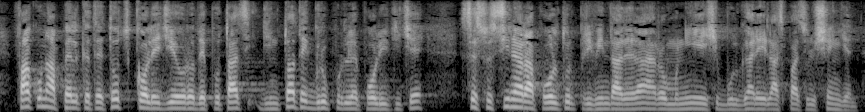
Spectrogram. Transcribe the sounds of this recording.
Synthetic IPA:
fakunape̞lkət̪ɾe̞t̪o̞t̪sʲko̞le̞d͡ʒije̞uɾo̞d̪e̞put̪at̪sʲd̪int̪oat̪e̞ɡɾupuɾile̞po̞lit̪it͡ʃe̞ | səsust̪sinəɾapo̞rt̪urʲpɾivind̪ad̪e̞ɾaɾʲaɾo̞mɨnije̞jʃibulɡaɾijejlaspat̪sjulʃe̞ŋɡʲe̞n

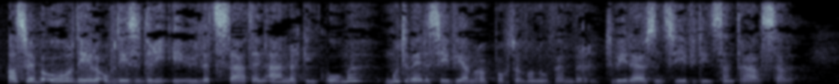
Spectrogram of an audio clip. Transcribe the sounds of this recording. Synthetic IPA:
ʔɑlˠsʋɛjbəʔoːrdeːlənʔɔfdeːzədriʔeːylɪtstaːtənɪnaːnmɛrkɪŋkoːmənmutənʋɛjdəseːveɛmrɑpɔrtənvɑnːoːvɛmbərtʋeːdœɥzəntseːvəntinsɛntraːlˠstɛlə̰n

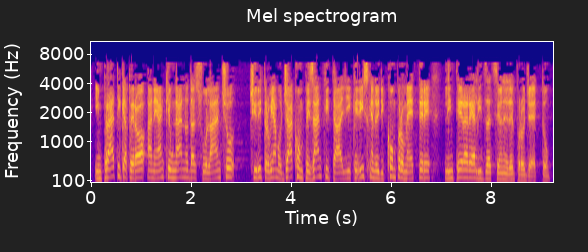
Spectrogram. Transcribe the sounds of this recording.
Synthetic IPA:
impɾaːt̪ikapeɾɔʔanːeaŋkeunanːod̪alsuːolant͡ʃo | t͡ʃiɾit̪ɾovjaːmod͡ʒakːompezant̪it̪aʎːikerisk̟janod̪ikompɾomɛt̪ːeɾelint̪ɛːɾaɾealid̪zːat̪sːjoːned̪elpɾod͡ʒɛt̪ːo

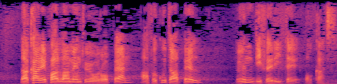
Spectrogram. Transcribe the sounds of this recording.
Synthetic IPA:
lakaɾe̞parlame̞nt̪ule̞uɾo̞peana̰fəkut̪ape̞l | ɨnd̪ife̞ɾit̪e̞o̞kazij

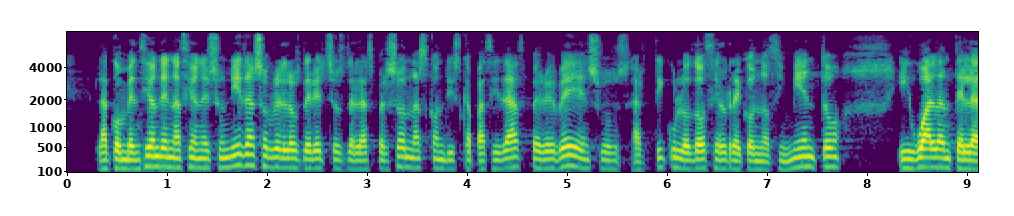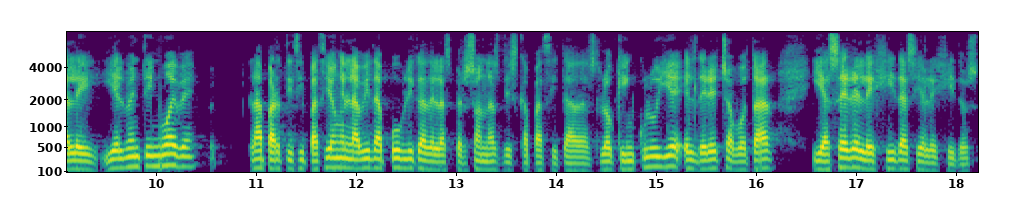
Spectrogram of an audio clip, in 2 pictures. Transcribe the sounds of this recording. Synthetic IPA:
lako̞mbẽ̞n̟θjo̞nd̪e̞naθjo̞ne̞sunið̞asːo̞β̞ɾelo̞zðe̞ɾe̞t͡ʃo̞zðe̞laspe̞ɾso̞nasko̞nd̪iskapaθiðaðpɾeβ̞eːnsua̰ɾt̪ikuloðo̞θeːlre̞ko̞no̞θimjẽ̞nt̪o̞iɣwalant̪e̞lale̞jḭe̞lβe̞nt̪inwe̞β̞e̞ | lapaɾt̪iθipaθjo̞ŋe̞nlaβ̞iðapuβlikað̞e̞laspe̞ɾso̞nazðiskapaθit̪að̞azlo̞keiŋkluʝe̞ʔeld̪e̞ɾe̞t͡ʃoaβ̞o̞t̪aɾiase̞ɾe̞le̞xiðasie̞le̞xiðo̞s

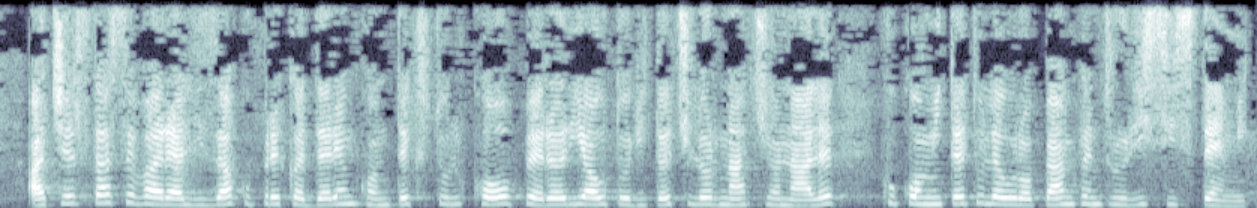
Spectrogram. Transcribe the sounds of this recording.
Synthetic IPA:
at͡ʃe̞st̪ase̞vaɾe̞alizakupɾe̞kəd̪e̞ɾe̞ɨŋko̞nt̪e̞kst̪ulko̞ːpe̞ɾəɾiaut̪o̞ɾit̪ət̪silo̞rnat̪sio̞nale̞ | kuko̞mit̪e̞t̪ule̞uɾo̞peanpe̞nt̪ɾurisist̪e̞mik

